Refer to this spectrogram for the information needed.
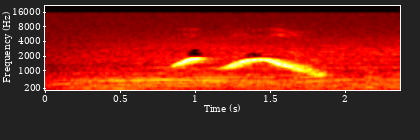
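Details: Pet talking parrot gives a two-note whistle indoors: a brief upward note, then a sustained arched whistle descending at its end, over soft background noise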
